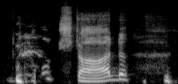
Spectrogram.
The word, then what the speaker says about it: Gluckstadt: such, and residents of Gluckstadt need to take shelter." And the phones all start blowing up, and they're all like, "Uh hey, it's pronounced Gluckstad."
